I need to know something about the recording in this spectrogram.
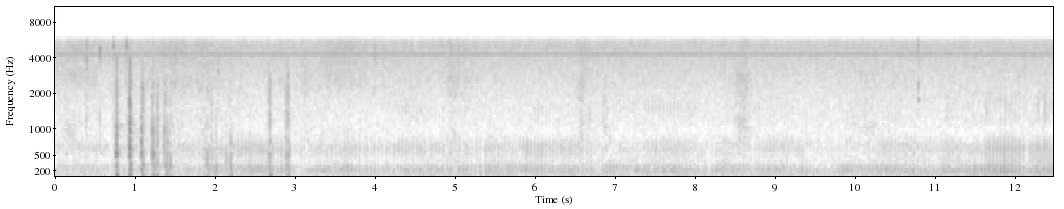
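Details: Siamese cat purring indoors: a steady low rumbling drone throughout, with a few sharp clicks and rustles near the start.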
